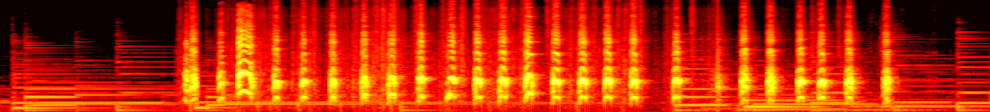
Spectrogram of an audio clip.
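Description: A brown hen clucking in quick, even runs of about four to five clucks a second, starting a little over a second in, with a short break about five seconds in. Soft plucked guitar music plays underneath.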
